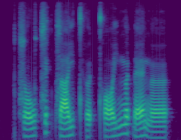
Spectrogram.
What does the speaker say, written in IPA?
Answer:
t͡s o˨˥ w t͡s ɪ˥ k̚ t͡s aː˨˥ j t̪ʰ ɵ˨ t̚ t̪ʰ ɔː˨˥ j ŋ ɵ˥ t̚ ɛː˨˥ ŋ œː˨

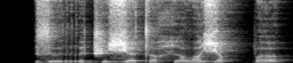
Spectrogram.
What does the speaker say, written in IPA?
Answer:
z ɨ r ɘ d͡ʒ ɘ ʑ ɛ t ɐ h i lˠ a ʑ a pː ɐ

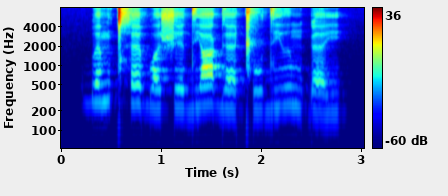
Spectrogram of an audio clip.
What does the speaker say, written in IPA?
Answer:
b ɛ˦ m ǀʰ ɛ˧ b ɐ˨ ʃ e˨ d j a˦ ɡ ɛ˨ ǁ u˨ d j ɨ˦˨ m ɠ ɛ˨ j

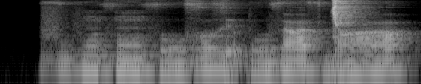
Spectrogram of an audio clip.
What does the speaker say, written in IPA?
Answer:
v u β õ θ õ θ o ɣ ɔ ɣ ɛ̰ p o ð ɑː θ ɟ ɑː

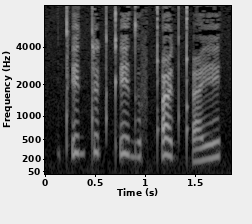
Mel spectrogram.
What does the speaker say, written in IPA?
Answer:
tʼ e˥ d t ɵ˥˧ t kʼ e˥˧ d̪ ɵ˧ f qʼ ø˥˧ d qʼ e˩˧

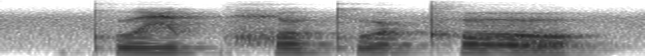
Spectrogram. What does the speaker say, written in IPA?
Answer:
kʷʼ iː kʷ χʷ æ kʷʼ ə˞ kʰ o

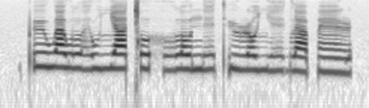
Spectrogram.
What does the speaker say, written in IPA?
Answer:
pʼ ø w a w lˠ ɛ̤ w ʎ a ǀ o h o̤ lˠ o n ɛ̤ tʼ y ɭ ɔ ʎ ɛ̤ ɡ l a p ɛ̃ ɭ

